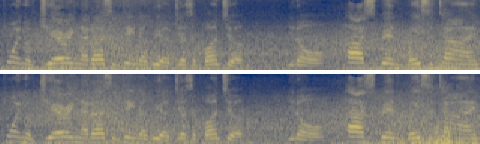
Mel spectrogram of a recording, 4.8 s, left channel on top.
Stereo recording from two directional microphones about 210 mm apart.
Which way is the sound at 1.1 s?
55° right (ahead or behind).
